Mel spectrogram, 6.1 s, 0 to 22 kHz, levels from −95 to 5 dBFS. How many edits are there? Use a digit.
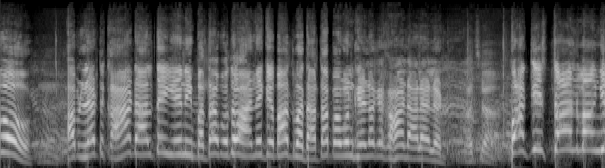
1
